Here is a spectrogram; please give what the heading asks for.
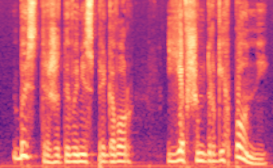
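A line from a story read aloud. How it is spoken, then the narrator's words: Soft, gentle. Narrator (Russian): мягко произнесла она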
